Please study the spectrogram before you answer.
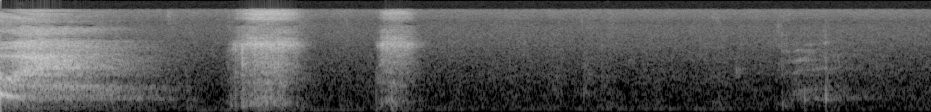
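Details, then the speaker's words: Very sniffly person with streaming eyes, after repeated false starts and stuck sneezes: a loud sneeze fading out, then two short, partly stifled sneezes in quick succession. "And it keeps teasing me with false starts, stuck sneezes, and I am very, very sniffly. I just need to sneeze."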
